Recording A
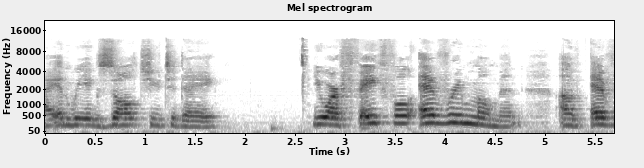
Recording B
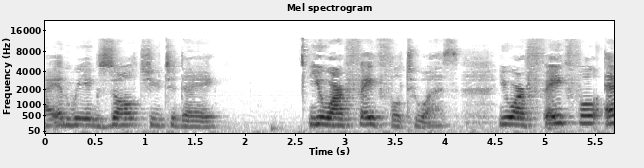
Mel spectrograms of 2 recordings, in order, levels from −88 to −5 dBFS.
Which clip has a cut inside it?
A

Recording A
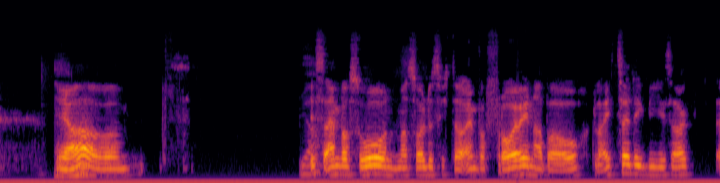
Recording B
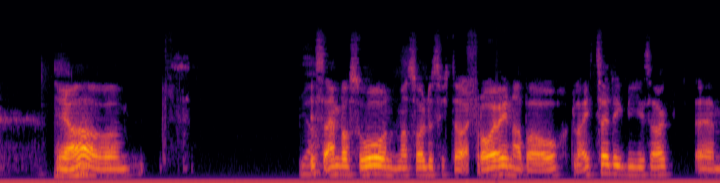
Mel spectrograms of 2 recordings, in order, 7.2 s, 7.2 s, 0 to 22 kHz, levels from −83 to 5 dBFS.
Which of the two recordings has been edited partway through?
B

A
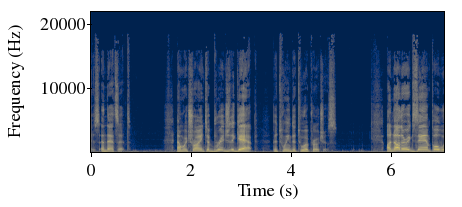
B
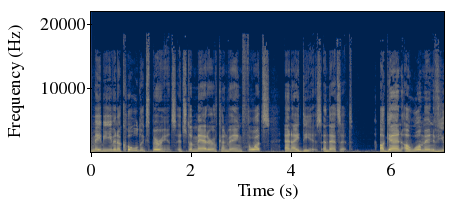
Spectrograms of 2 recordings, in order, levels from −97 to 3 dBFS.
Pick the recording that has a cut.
B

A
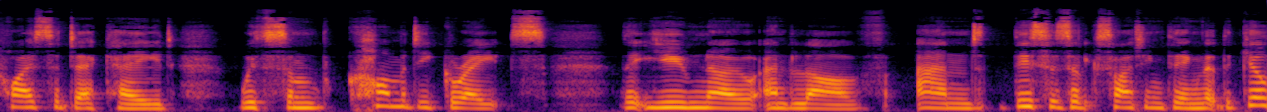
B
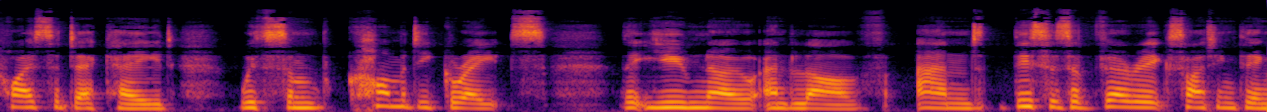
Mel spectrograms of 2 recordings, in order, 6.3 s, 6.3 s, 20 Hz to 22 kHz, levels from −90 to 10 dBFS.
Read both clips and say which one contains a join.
A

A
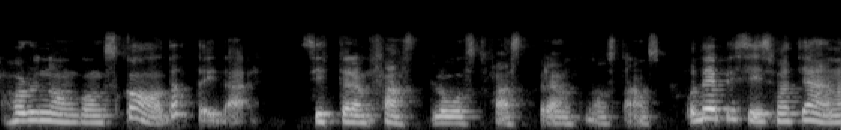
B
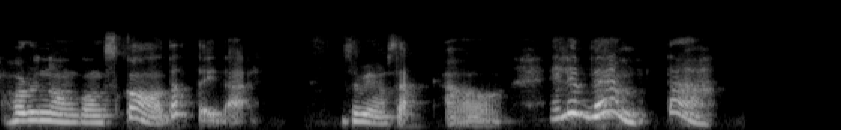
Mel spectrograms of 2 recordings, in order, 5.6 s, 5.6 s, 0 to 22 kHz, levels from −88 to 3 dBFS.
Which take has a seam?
A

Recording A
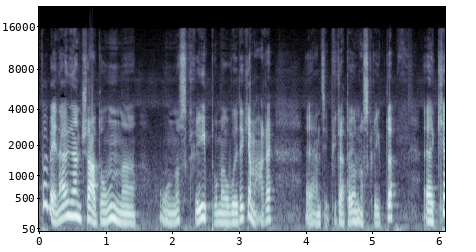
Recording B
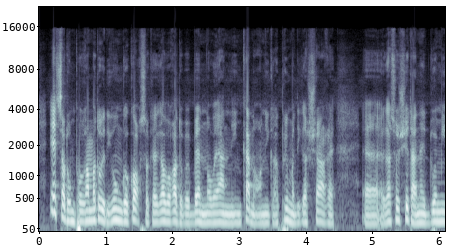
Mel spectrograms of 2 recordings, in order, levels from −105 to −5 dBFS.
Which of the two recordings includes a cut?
A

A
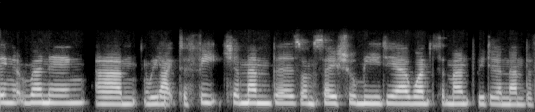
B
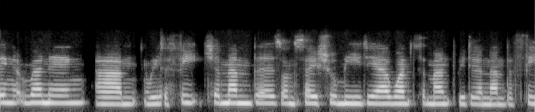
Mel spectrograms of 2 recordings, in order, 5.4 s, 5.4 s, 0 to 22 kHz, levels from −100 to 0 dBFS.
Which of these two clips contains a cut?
B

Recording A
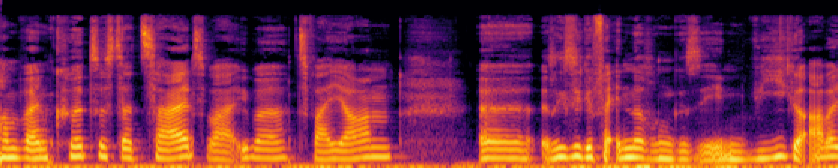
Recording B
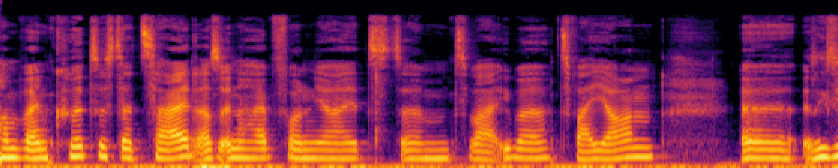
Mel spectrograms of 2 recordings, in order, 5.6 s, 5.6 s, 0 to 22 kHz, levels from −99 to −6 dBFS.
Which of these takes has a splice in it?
A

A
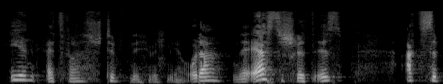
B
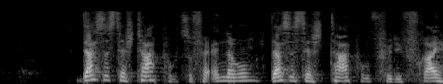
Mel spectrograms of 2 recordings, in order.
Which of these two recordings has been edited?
A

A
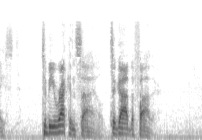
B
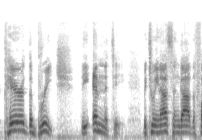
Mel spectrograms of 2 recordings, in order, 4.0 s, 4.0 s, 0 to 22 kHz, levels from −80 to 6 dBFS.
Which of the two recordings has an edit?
A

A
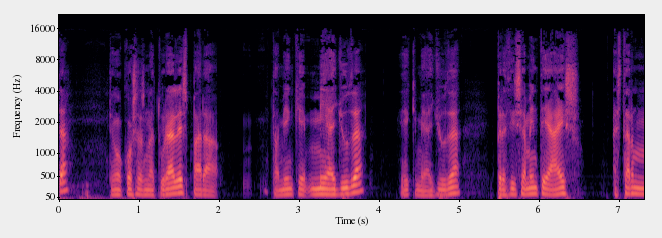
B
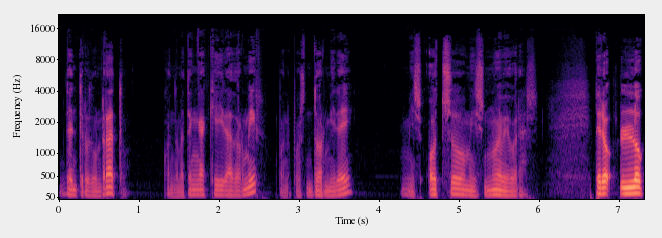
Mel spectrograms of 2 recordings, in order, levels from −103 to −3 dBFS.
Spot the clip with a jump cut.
B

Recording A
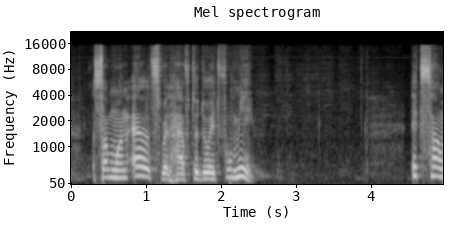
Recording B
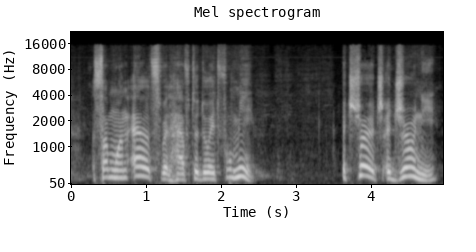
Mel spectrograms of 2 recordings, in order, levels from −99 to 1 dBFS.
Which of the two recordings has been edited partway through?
B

